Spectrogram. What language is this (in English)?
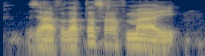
Kabyle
